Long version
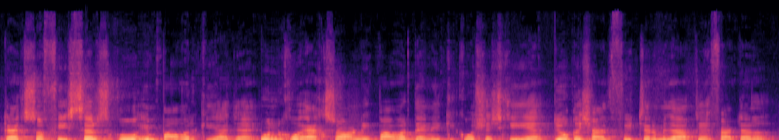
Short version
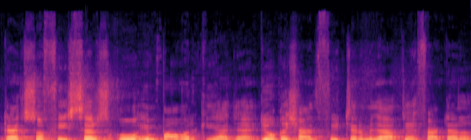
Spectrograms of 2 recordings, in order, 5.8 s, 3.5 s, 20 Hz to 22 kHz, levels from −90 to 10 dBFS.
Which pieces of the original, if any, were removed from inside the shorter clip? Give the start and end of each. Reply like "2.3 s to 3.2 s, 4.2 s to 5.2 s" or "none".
1.9 s to 4.1 s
